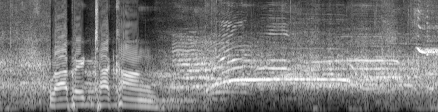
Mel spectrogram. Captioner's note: applause and cheering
